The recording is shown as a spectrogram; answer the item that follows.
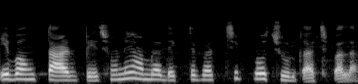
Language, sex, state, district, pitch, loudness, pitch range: Bengali, female, West Bengal, North 24 Parganas, 225 Hz, -19 LUFS, 195-245 Hz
